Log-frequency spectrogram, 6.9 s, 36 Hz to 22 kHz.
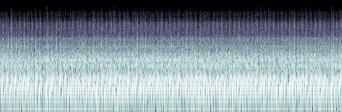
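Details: Kawasaki KR250A two-stroke twin at idle, tachometer moving oddly for the last three or so runs: busy rattle with the odd stumble; owner suspects intermittent misfire on one cylinder, not confirmed.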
